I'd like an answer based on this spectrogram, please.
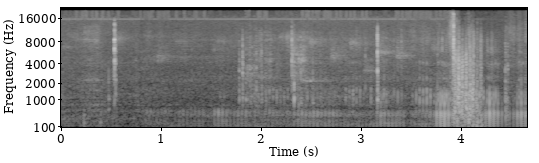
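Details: Domestic cat purring and meowing very close to the recorder indoors; a low steady purr rumbles throughout, with a louder burst of meowing near the end and brief clicks and rustles.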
